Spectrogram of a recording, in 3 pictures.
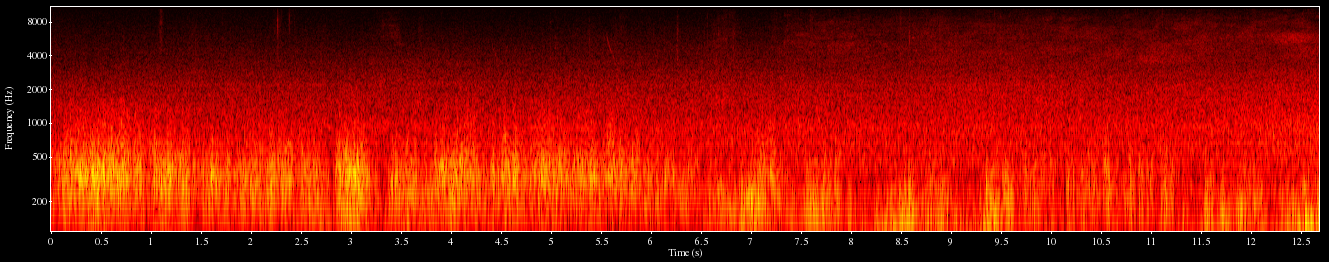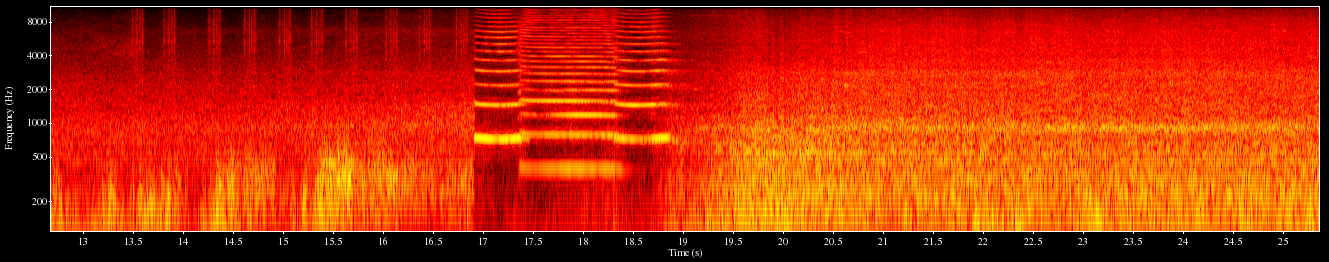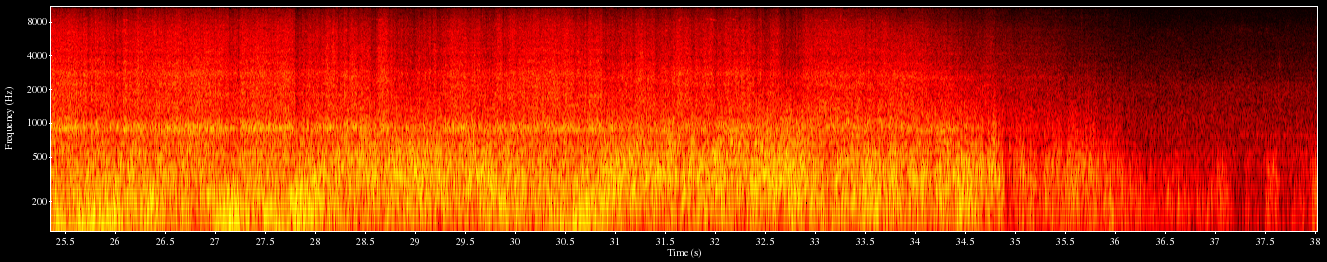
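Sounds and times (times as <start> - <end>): train wheels rumbling on rails: 6.6 - 36.0
locomotive horn blast: 16.9 - 19.2.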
